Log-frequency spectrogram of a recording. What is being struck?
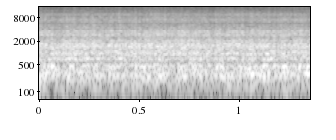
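Nothing is struck.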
